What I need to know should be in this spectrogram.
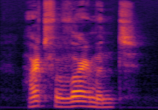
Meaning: heartwarming
- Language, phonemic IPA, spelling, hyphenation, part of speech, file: Dutch, /ˌɦɑrtvərˈʋɑrmənt/, hartverwarmend, hart‧ver‧war‧mend, adjective, Nl-hartverwarmend.ogg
